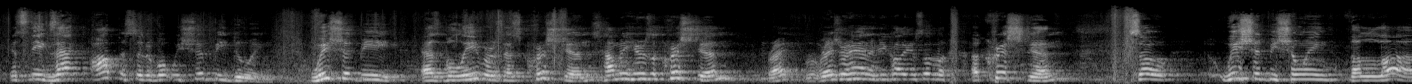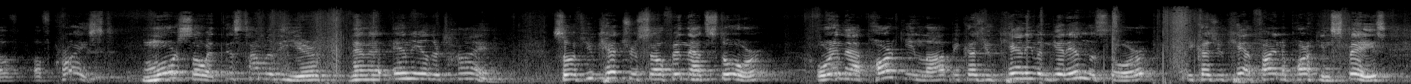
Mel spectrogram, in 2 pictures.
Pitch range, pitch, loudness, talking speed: 215-255 Hz, 230 Hz, -19 LUFS, 180 wpm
